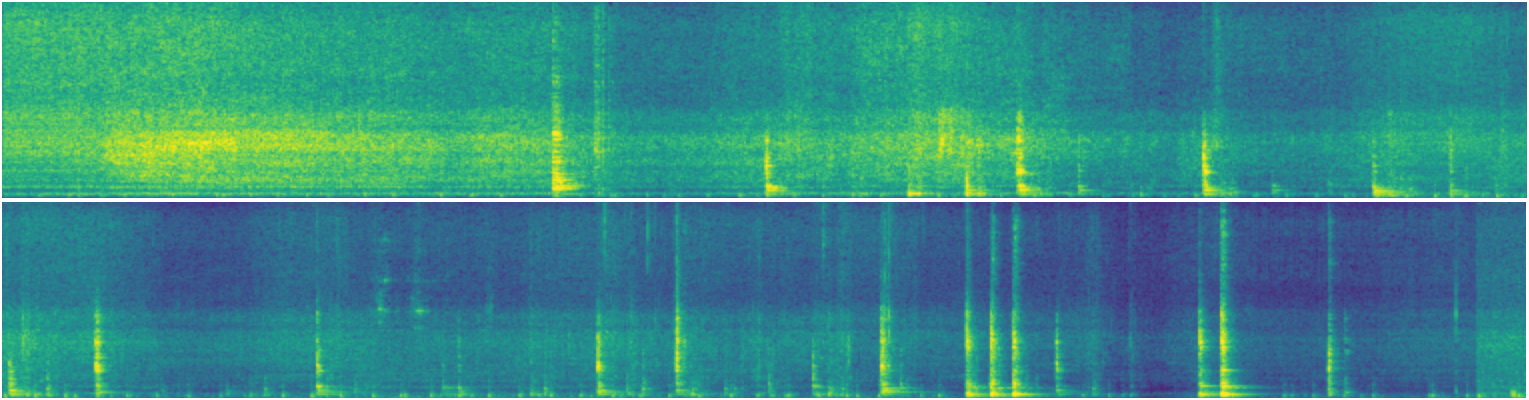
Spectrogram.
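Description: Tomatoes sizzle and fry in a pan for tomato biryani, with steady close hissing and repeated sharp scraping stirs of the spatula throughout, no talking.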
